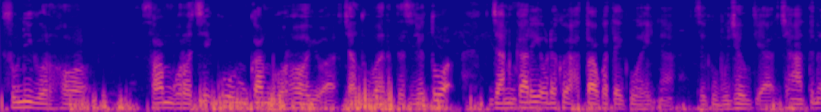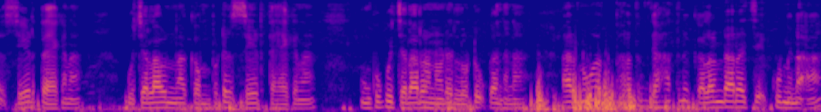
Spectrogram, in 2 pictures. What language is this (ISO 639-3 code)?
sat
